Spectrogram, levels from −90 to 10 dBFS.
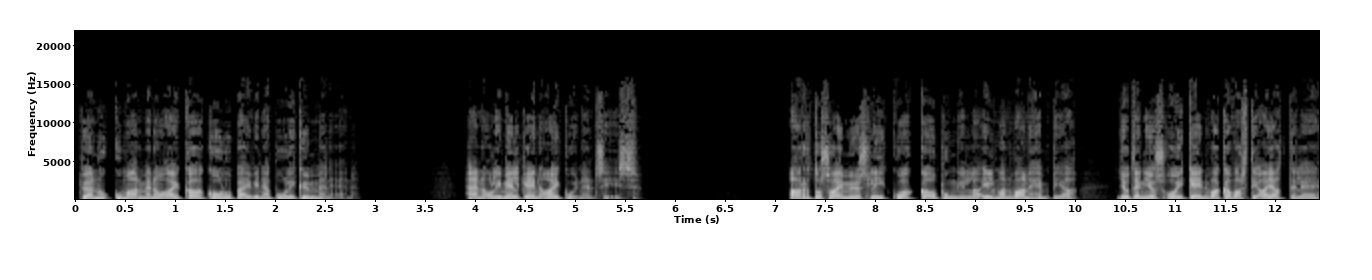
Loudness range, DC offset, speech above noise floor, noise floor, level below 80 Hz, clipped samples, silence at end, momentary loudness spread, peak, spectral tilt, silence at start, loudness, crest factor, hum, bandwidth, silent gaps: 3 LU; under 0.1%; 66 dB; -88 dBFS; -46 dBFS; under 0.1%; 0 s; 10 LU; -4 dBFS; -5.5 dB/octave; 0.05 s; -23 LUFS; 20 dB; none; 15 kHz; 2.89-3.51 s, 3.85-3.90 s, 5.75-6.27 s, 6.85-7.14 s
